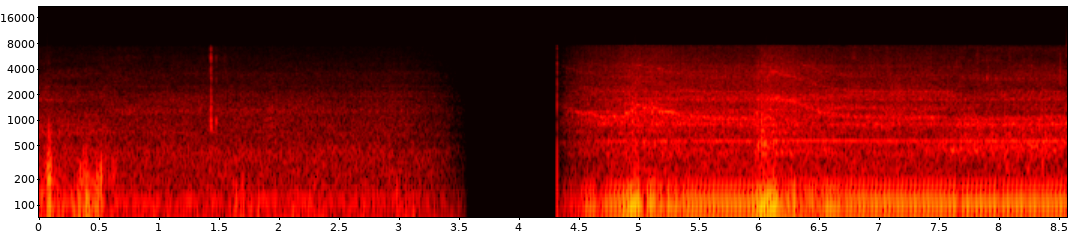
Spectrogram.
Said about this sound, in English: The K75S finds another GS ride in a route that I thought was going to be paved, and here I am out in the middle of nowhere on dirt.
